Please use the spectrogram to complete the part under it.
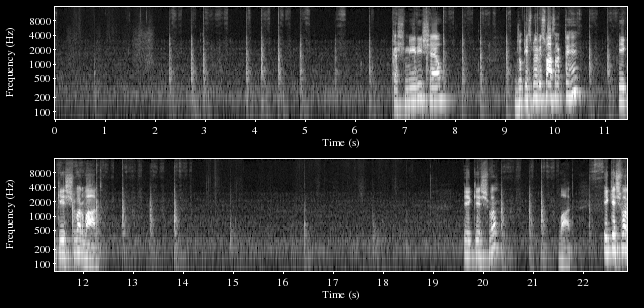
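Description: A marker taps and squeaks against a whiteboard while writing.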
